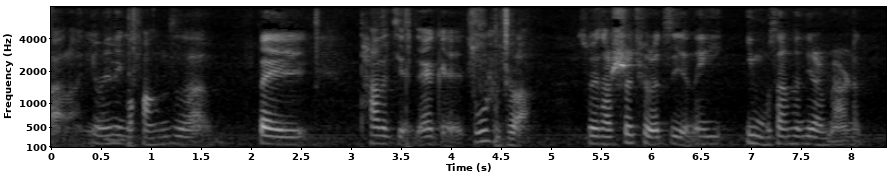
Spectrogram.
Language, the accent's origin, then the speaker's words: Chinese; Beijing, China; 我虽然我是本地的，但因为我是租房的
